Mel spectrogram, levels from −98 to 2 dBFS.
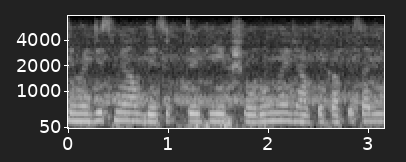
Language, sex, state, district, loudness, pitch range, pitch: Hindi, female, Bihar, Sitamarhi, -27 LUFS, 190-210 Hz, 200 Hz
